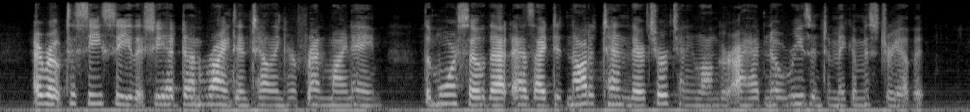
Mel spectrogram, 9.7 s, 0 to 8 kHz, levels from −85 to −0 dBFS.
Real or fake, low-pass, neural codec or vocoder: fake; 7.2 kHz; vocoder, 24 kHz, 100 mel bands, Vocos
